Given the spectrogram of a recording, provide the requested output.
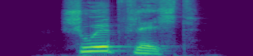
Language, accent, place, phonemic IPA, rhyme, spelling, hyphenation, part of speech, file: German, Germany, Berlin, /ˈʃuːlˌp͡flɪçt/, -ɪçt, Schulpflicht, Schul‧pflicht, noun, De-Schulpflicht.ogg
- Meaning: compulsory education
